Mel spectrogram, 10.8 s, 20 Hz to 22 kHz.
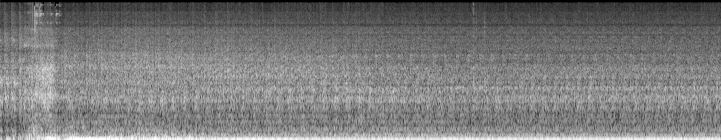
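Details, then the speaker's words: Ford 6.0 Powerstroke diesel after 5R110 transmission solenoid upgrade and about 8.5 quarts transmission fluid: brief crank, then catches and settles into a steady, even idle with usual light clatter; starts and idles fine. "Sounds fine."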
